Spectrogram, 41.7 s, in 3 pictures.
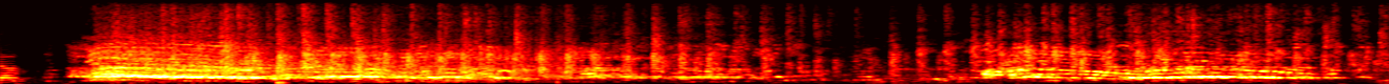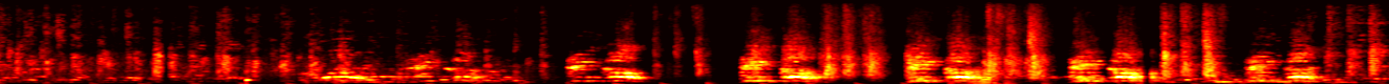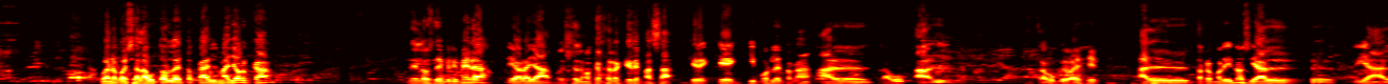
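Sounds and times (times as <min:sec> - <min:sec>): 
speech: 0:00.0 - 0:01.1, 0:28.9 - 0:30.6, 0:31.9 - 0:37.6, 0:38.2 - 0:41.6
large stadium crowd roaring and chanting: 0:00.4 - 0:20.7, 0:21.3 - 0:30.3.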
